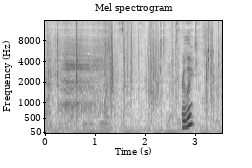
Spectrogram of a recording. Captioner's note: sighs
